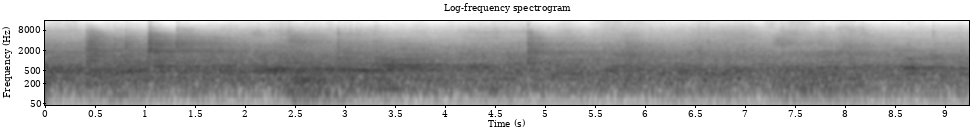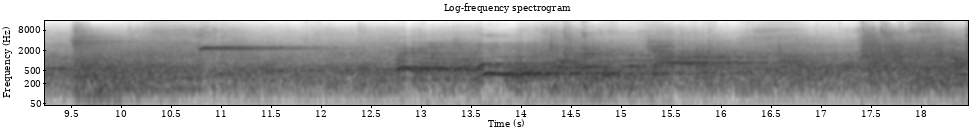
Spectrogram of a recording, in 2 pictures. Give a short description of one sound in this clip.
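Hockey sticks clack against a puck.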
